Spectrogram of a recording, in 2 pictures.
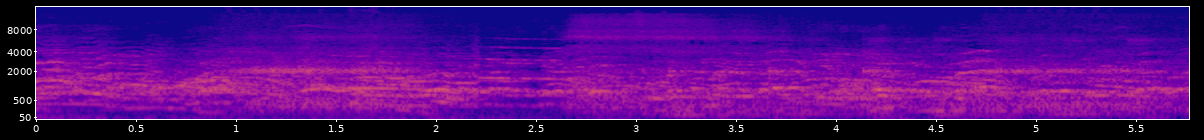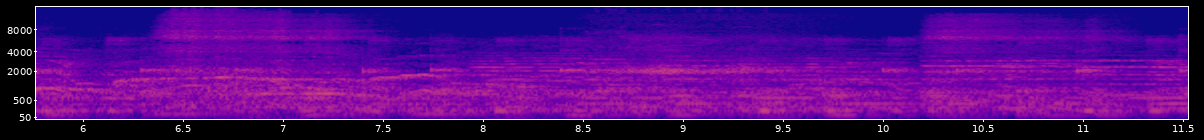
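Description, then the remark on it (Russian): A steady, muffled murmur of many voices from distant dormitory neighbours, heard in a silent room, with occasional louder calls rising out of the continuous background din. “Тишина в комнате такая, что слышен шум, доносящийся от каких-то далеких соседей по общежитию.”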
